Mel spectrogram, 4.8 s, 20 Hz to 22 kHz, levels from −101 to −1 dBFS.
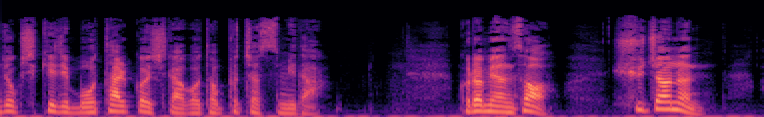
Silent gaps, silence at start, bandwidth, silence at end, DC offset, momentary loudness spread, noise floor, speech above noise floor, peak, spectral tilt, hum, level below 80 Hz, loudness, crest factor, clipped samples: none; 0 s; 13 kHz; 0.05 s; under 0.1%; 14 LU; -50 dBFS; 20 dB; -10 dBFS; -4.5 dB/octave; none; -66 dBFS; -30 LUFS; 22 dB; under 0.1%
